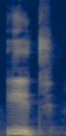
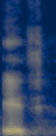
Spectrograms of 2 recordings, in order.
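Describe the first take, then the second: First: The first vowel is a long ee sound. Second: The first vowel is a short e sound. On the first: It sounds like a word that does not exist. The speaker calls it wrong. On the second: It sounds like a real word. The speaker calls it right.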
